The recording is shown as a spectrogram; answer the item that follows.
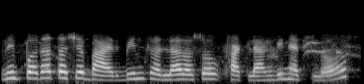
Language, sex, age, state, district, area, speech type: Goan Konkani, female, 18-30, Goa, Murmgao, rural, conversation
